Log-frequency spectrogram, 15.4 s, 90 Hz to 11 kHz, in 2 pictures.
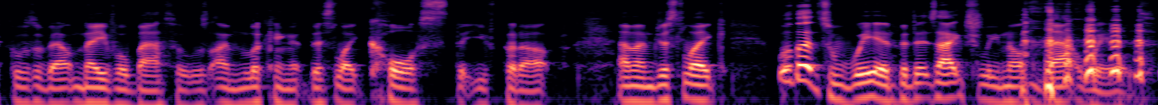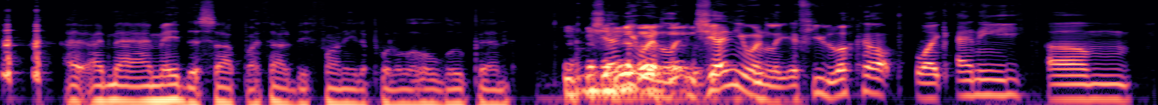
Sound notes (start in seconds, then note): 6.8 laughter; 11.5 laughter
